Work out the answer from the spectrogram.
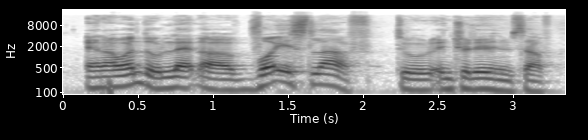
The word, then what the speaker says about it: Vojislav: And I want to let Vojislav to introduce himself. He did write J is silent, so I'm not going to say Vojislav, Vojislav.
